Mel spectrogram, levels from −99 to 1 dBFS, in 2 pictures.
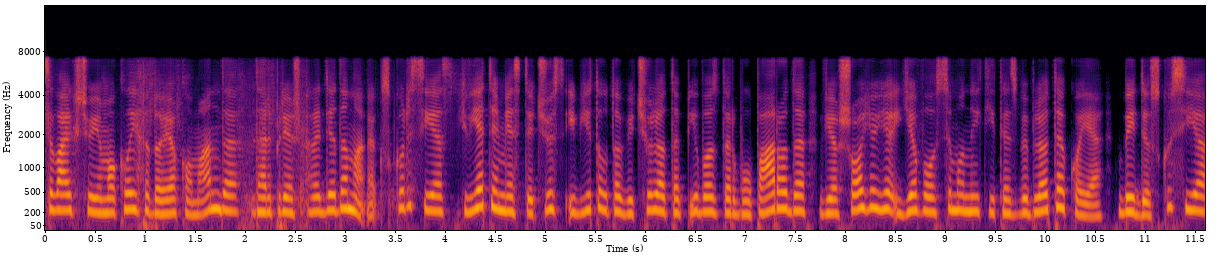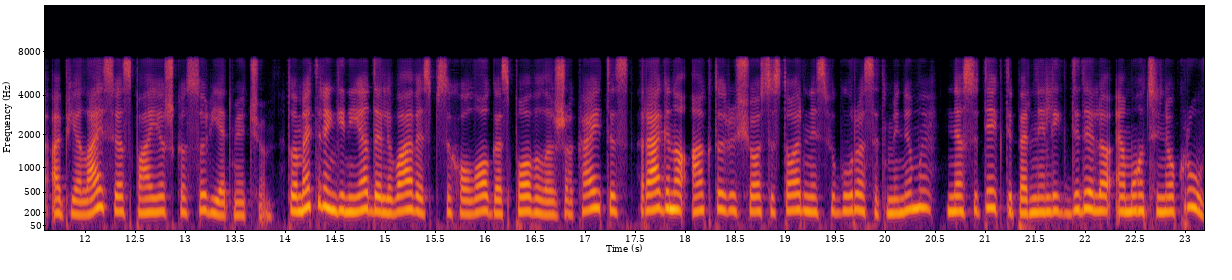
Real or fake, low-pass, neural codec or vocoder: fake; 7.2 kHz; codec, 16 kHz, about 1 kbps, DyCAST, with the encoder's durations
